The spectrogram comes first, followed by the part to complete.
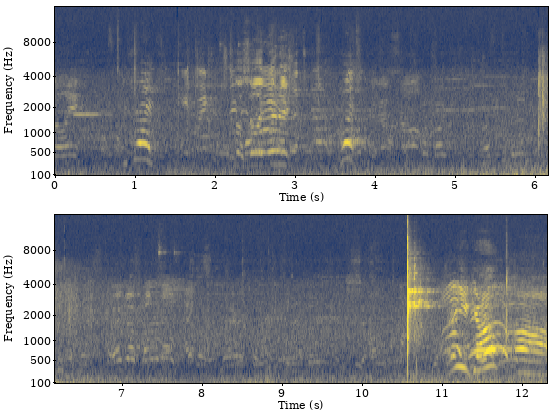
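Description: A metal baseball bat hitting the ball about ten and a half seconds in, one sharp ping with a short ring, followed at once by shouting from players and spectators. Before it, distant calls and chatter over wind rumble on the microphone.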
